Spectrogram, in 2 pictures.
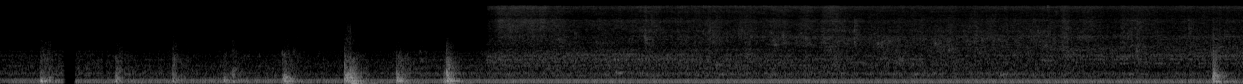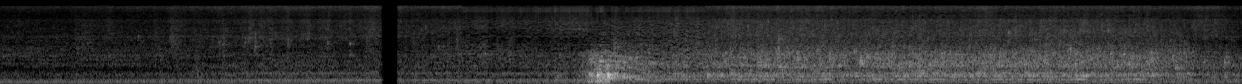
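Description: At 0.63 to 0.78 s the sound stalls: a fading continuation, then about 70 ms of silence. This is likely a call audio freeze, where delayed packets emptied the jitter buffer. On the waveform the envelope decays to a flat line, and the audio resumes unchanged, 113 ms late.

From 1.04 to 4.25 s a call bitrate drop takes the encoder from 96 to 17 kbps. The sound turns coarse and muffled, and the spectrogram shows the top edge falling from 20 kHz to 12 kHz.

Inside that stretch, at 1.23 to 1.40 s, short concealed packet loss drops about 40 ms. The patched continuation smears briefly, seen as a blurred patch in the spectrogram.

At 6.47 to 7.26 s a jitter buffer speed-up trims short pitch-period pieces, roughly a tenth of a second in total. Playback runs at 113% speed with unchanged pitch, and the waveform looks compressed in time.

At 16.24 to 16.76 s repeated packet loss (robotic sound) leaves three gaps, the longest 164 ms, with a third of the span concealed. 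The result is choppy, with pieces missing, and the spectrogram shows repeated, smeared blocks.

From 16.95 to 17.43 s a jitter buffer slow-down repeats pitch periods, adding 77 ms. Playback runs at 85% speed, drawn out, and the waveform shows stretched, repeated cycles.

From 17.08 to 19.58 s a second call bitrate drop, again 96 to 17 kbps, roughens the sound. The spectrogram's upper detail turns thin and blotchy.

At 24.02 to 24.83 s another jitter buffer speed-up runs at 113% speed, removing roughly a tenth of a second. The sound is hurried, with the same time-compressed look.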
